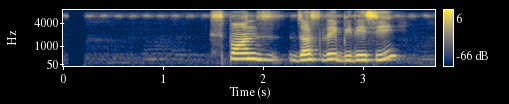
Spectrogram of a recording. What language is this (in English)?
Nepali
